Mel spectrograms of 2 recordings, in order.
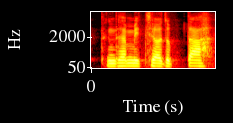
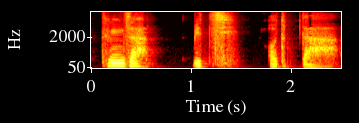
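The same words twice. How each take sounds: First: It is read straight through without breaks. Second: It is read with breaks between phrases. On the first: The speaker calls it wrong. "이렇게 읽지 말고" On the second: The speaker calls it right. "끊어서 읽고"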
